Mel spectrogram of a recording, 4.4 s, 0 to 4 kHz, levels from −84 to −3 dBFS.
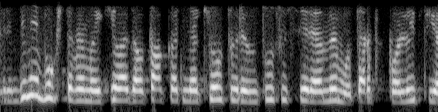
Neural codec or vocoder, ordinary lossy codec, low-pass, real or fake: none; Opus, 64 kbps; 3.6 kHz; real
